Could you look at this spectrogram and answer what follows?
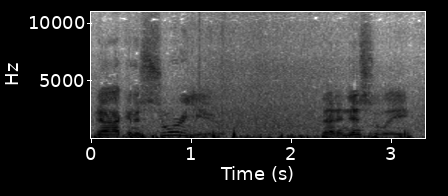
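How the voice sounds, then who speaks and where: A middle-aged man speaking his wedding vows as a groom, playfully telling stories with theatrical, deliberate pauses, outdoors on a beach. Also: on the high side, wildly swooping pitch. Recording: windy outdoor recording, loud background noise. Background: loud wind and ambient noise.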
